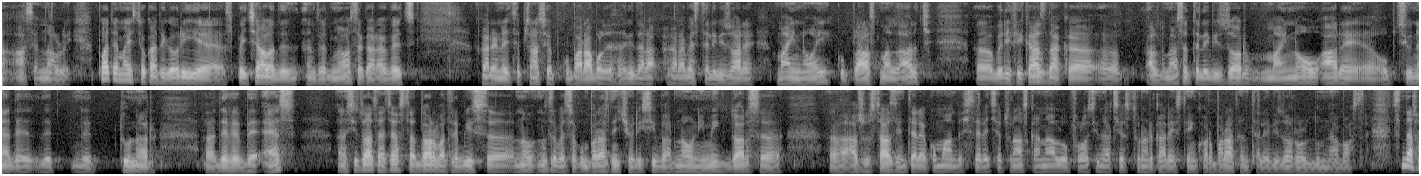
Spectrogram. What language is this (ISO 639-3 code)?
ron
